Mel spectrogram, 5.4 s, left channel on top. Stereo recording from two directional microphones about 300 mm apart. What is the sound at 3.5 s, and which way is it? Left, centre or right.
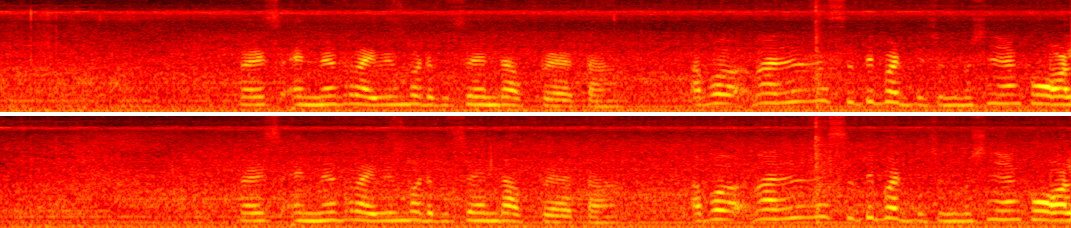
Speech, centre.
